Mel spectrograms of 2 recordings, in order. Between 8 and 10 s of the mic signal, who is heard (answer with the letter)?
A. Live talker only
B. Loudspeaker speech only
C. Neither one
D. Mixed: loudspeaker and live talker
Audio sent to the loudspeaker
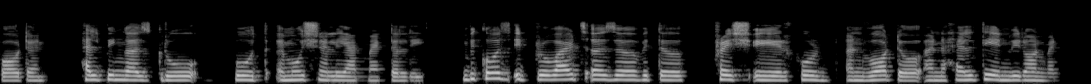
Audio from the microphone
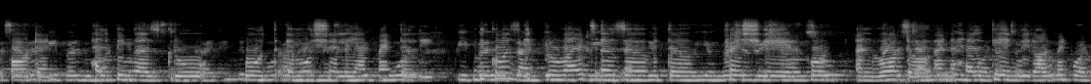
D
